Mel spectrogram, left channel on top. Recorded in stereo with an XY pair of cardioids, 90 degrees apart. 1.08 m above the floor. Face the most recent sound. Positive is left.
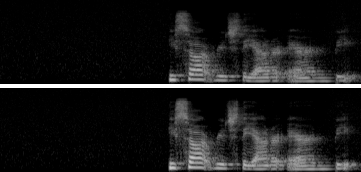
turn(degrees=-45)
